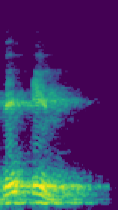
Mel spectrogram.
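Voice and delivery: "de él" said slowly, both words apart; "de él" drawn out, each word distinct before it becomes del; separated de él. Shown as a demonstration. Teacher shows the two words before contracting, slowly. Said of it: "Fíjense que".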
